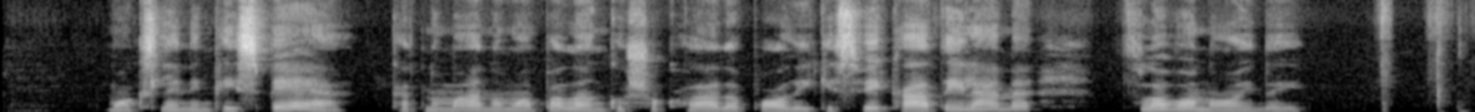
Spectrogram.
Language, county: Lithuanian, Kaunas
